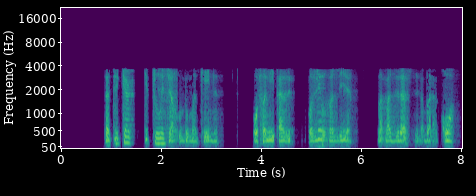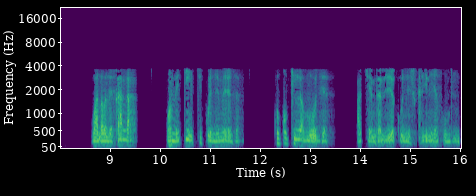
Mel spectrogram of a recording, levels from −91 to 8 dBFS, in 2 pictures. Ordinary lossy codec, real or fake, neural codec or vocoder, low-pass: AAC, 16 kbps; fake; autoencoder, 44.1 kHz, a latent of 192 numbers a frame, MeloTTS; 3.6 kHz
